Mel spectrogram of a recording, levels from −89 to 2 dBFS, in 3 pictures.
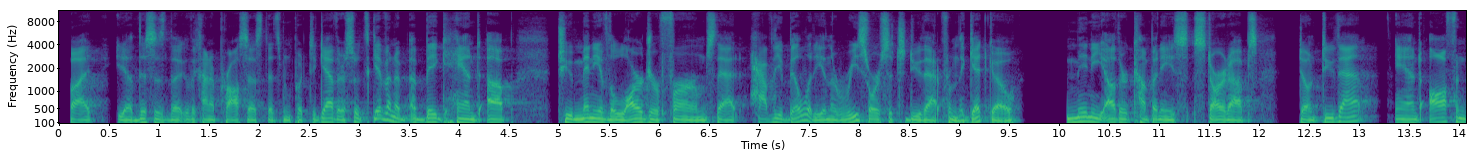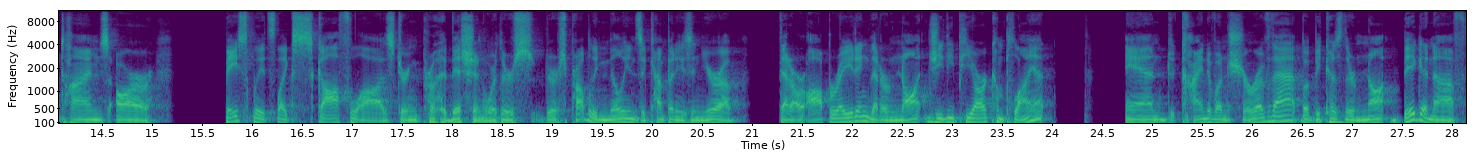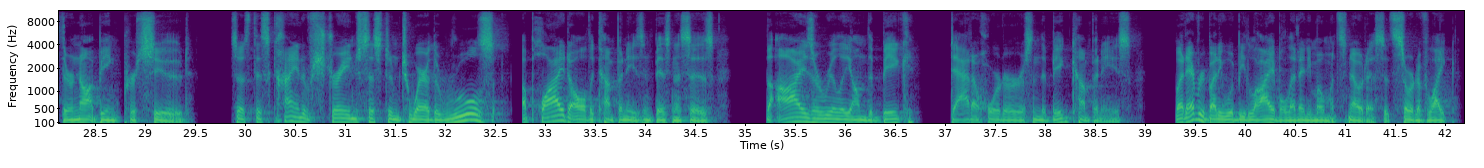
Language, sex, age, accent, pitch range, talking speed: English, male, 30-49, American, 85-100 Hz, 190 wpm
